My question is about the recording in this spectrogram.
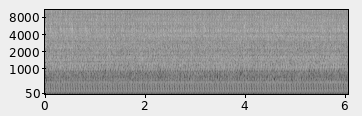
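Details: Coleman Powermate Pulse 1850 generator (1996 engine), after repair and governor speed reset to about 62 Hz, carrying a space heater slightly above its 1500 W rating: steady, even drone, no surging or hunting, voltage held at 114 V; normal running under load.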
